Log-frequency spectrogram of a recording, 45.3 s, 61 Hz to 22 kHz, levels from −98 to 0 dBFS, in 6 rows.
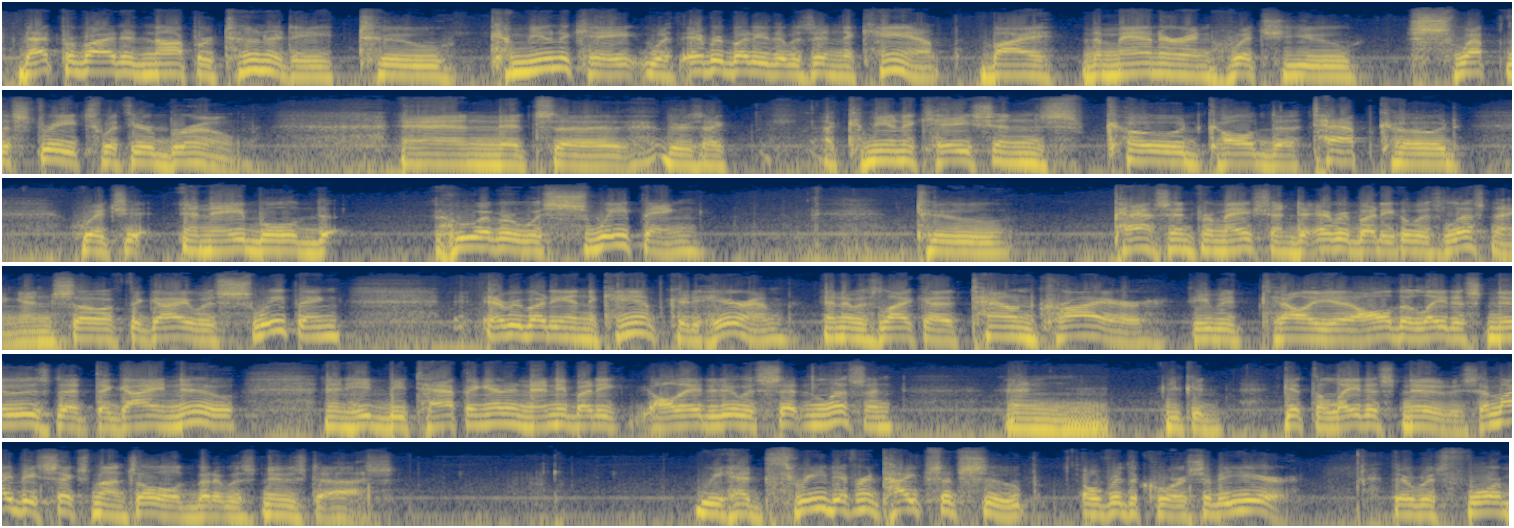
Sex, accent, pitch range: male, American, 125-155 Hz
